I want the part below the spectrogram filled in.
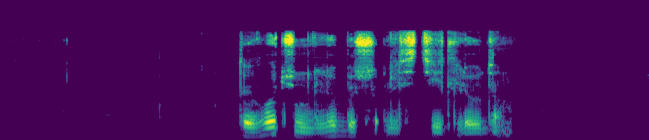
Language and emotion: Russian, neutral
